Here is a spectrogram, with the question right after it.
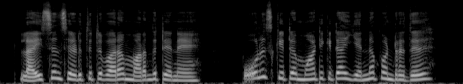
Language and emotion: Tamil, fearful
